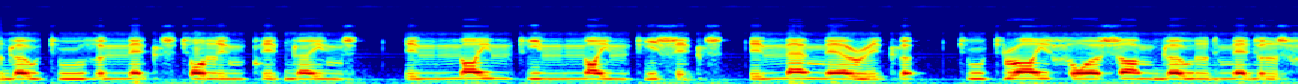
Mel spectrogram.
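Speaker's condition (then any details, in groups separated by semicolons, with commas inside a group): Cerebral palsy, speech-generating device; lifelong, affects all muscles including speech muscles; walks with difficulty, can drive; non-speaking, uses sounds, signs, word board, speech synthesizer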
